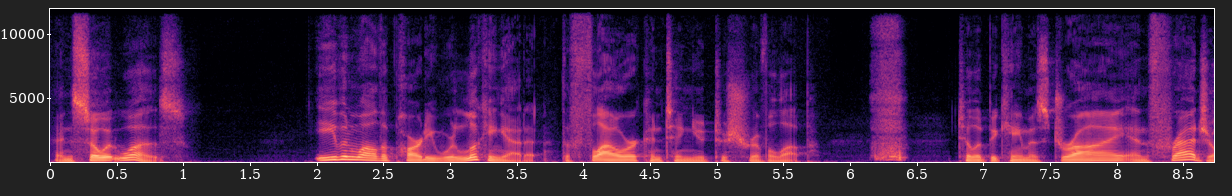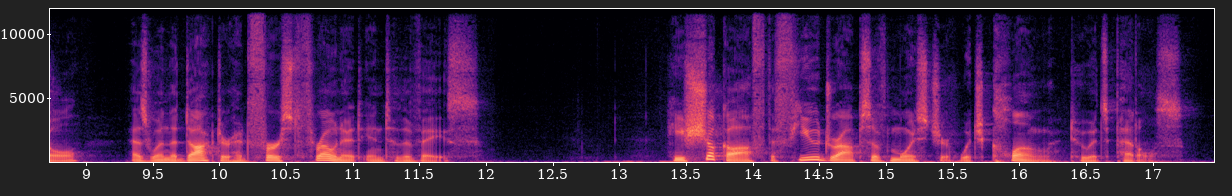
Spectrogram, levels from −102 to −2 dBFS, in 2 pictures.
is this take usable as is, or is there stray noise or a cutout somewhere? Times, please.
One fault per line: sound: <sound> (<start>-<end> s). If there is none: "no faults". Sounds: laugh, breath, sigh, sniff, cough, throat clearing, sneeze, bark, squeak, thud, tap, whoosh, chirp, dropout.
sound: sniff (6.1-6.5 s)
